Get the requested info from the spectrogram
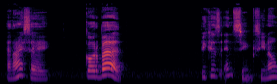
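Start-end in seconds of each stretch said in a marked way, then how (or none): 1.3-1.9 sharp loud order through the door; shout. Retold or imitated. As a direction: yell go to bed at the kid. Mom yelling through bathroom door.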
